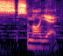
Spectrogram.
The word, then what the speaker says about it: sommelier: restaurants wine steward Mike the correct answer is sommelier or I can spell it that is correct and you pronounced it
